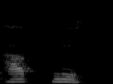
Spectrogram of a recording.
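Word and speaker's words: altmış: 60 itu Mes Mes a l t m i s tulisannya alt Miss miss-nya itu dibacanya m alt-nya Alt alt lidahnya dimainin alt Miss ya untuk 60 kalau aku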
